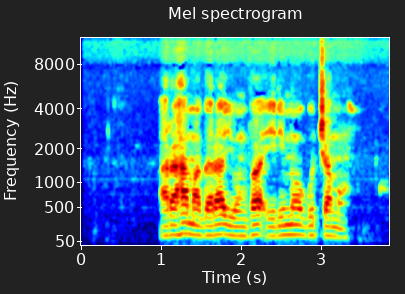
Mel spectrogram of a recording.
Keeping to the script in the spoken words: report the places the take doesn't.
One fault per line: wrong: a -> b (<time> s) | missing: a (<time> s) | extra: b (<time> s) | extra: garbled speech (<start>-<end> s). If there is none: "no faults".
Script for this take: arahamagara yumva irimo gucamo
no faults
